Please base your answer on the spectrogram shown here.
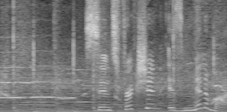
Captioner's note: screaming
